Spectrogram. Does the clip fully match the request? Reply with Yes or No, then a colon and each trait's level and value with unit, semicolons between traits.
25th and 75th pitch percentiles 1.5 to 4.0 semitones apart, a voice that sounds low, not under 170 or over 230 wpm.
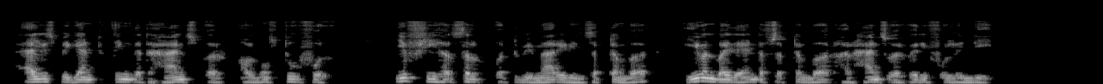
Yes: average, 2.7 semitones; low, 110 Hz; average, 175 wpm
